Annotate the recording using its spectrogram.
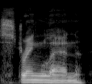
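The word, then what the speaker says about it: strlen: appears at line nine i pronounce it string len because it means string length it returns the number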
